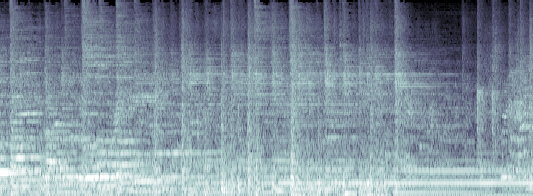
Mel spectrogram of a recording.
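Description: Live acoustic band playing the closing bars of a folk-rock song: strummed acoustic guitars with voices. Near the end the strumming stops on a final chord that is left to ring.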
